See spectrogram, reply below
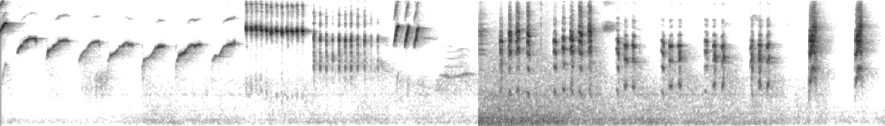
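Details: Song of a long-tailed shrike for coaxing a non-singing shrike: a run of rising whistles, then a buzzy trill, then harsher chattering notes after a brief noisy burst, ending in scattered sharp calls.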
